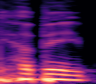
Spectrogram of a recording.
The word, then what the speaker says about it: Khabib: obviously khabib is actually habib you don't pronounce the k oh okay hamza yeah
